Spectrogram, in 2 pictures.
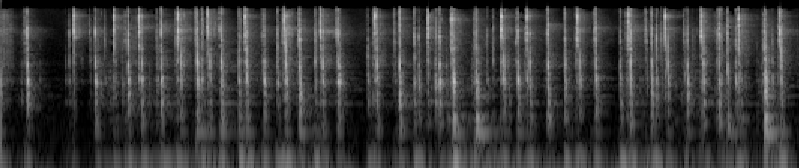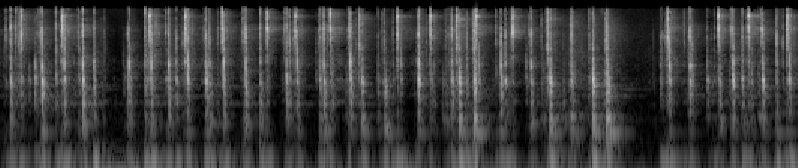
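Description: Fingertips type quickly on a retro typewriter-style keyboard with round black plastic keycaps on mechanical switches. The result is dense, bright, clicky keystrokes in rapid bursts, separated by a few brief pauses, each click short and dry with almost no ring.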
